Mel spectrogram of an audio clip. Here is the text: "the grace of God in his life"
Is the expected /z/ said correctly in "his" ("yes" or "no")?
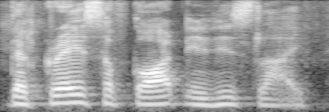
no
